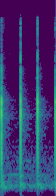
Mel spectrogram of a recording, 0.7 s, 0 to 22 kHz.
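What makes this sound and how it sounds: Four sharp taps on the petrous part of the temporal bone, the dense, solid "rock" of a skull model. Each tap is a short, bright click centered near 2 kHz that dies almost instantly, with almost no low end.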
